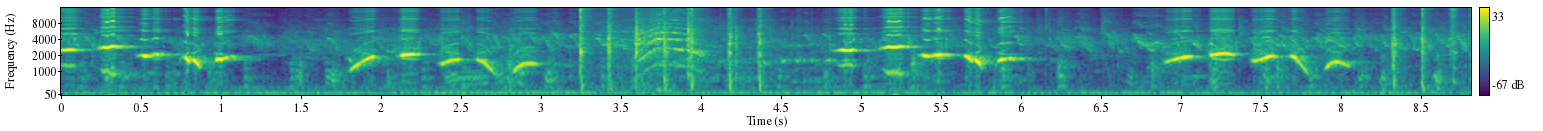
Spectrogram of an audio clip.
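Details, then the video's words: White-rumped shama song from 17 April 2024: rich whistled phrases of rising and swooping notes, repeated in three bursts separated by short pauses, with a cluster of sharp clicks in the middle and a low hum throughout. "noog quaj zoo # นกกางเขนดง"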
